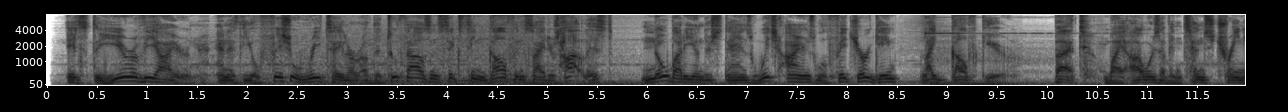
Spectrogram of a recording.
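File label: English Announcer; Golf Gear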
